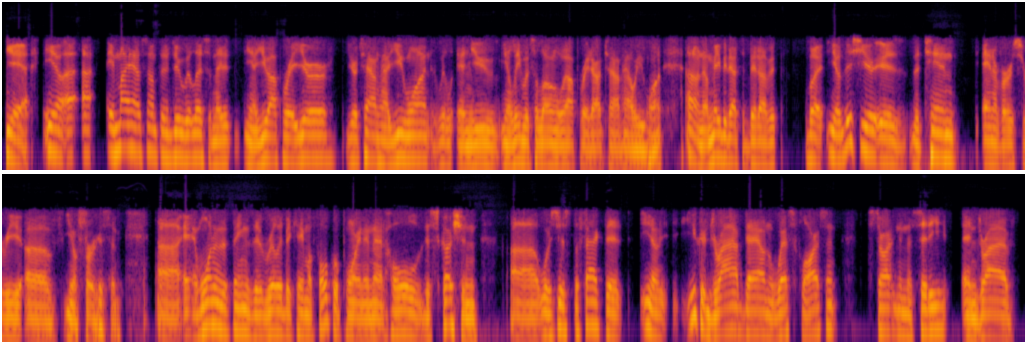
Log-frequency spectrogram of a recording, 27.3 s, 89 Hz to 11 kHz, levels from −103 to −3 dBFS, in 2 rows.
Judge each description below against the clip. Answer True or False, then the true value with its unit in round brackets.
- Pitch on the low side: True (105 Hz)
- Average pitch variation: True (4.2 semitones)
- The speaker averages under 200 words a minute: False (205 wpm)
